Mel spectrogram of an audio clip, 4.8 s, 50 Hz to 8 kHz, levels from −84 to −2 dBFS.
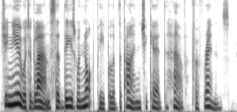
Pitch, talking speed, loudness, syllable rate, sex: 175 Hz, 240 wpm, -18 LUFS, 5.3 syllables/s, female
